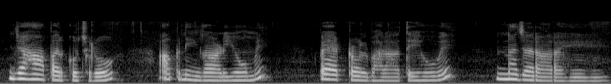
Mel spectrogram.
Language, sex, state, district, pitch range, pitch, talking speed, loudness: Hindi, female, Rajasthan, Jaipur, 180-240 Hz, 190 Hz, 135 wpm, -21 LUFS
